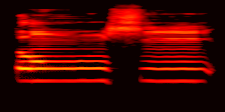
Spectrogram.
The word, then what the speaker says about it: 东西: 이 단어는 발음이 2가지로 읽혀요. 첫 번째는 따라 읽습니다. 똥시, 똥시. 똥 일성은 동쪽을, 시 일성은 서쪽을 나타내죠. 따라서 똥시라고 발음하면 이는 동쪽과 서쪽을 나타냅니다. 그런데 이러한 경우보다 더 빈번하게 다음과 같이 읽는 경우가 많아요. 따라 읽어봅니다. 똥시, 똥시. 이처럼 시 발음을 시, 시. 경성 처리하는 경우죠.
